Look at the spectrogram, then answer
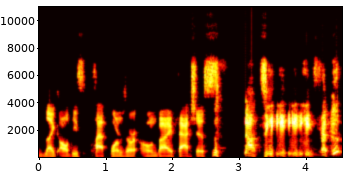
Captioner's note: laughs bitterly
